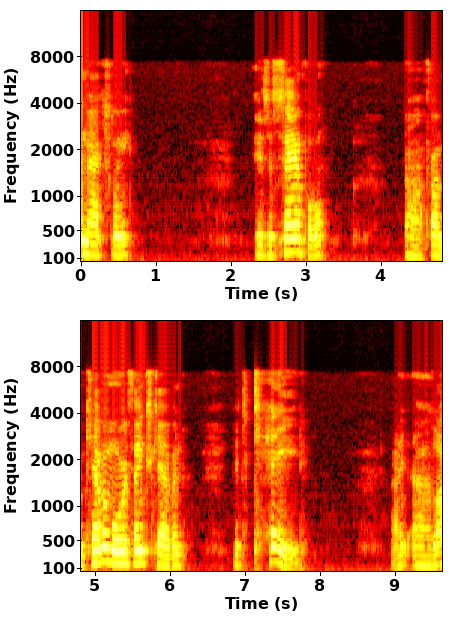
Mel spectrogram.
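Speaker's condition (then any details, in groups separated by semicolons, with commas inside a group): No condition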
